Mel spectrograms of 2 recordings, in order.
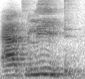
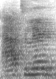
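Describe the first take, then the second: First: The last syllable sounds like 'leet'. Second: The last syllable sounds like 'let'. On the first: The speaker calls it right. "इसकी actual में pronunciation है एथलीट" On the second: The speaker calls it wrong. "एथलेट पढ़ते हैं इसको"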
